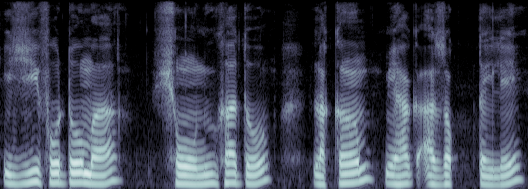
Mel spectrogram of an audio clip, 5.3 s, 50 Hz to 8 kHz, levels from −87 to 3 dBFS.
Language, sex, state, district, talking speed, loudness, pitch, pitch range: Wancho, male, Arunachal Pradesh, Longding, 115 wpm, -16 LUFS, 145 Hz, 135-155 Hz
